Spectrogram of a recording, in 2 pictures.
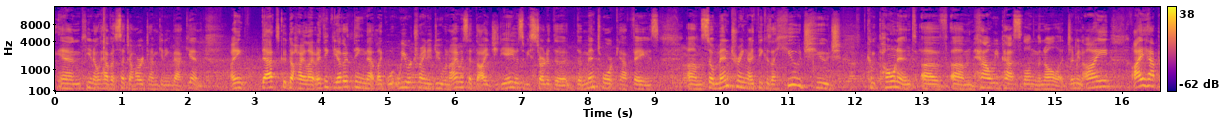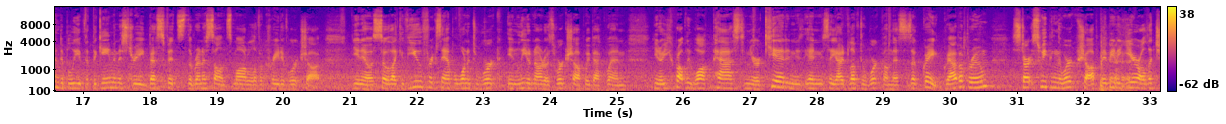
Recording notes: Recorded at E3 2018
